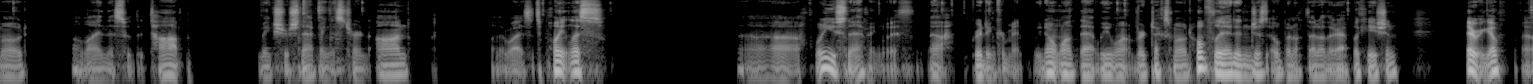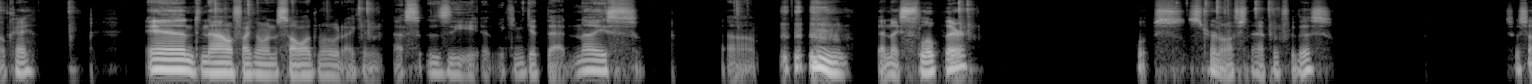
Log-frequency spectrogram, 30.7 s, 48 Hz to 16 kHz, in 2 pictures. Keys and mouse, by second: 0.1-2.6 drag, 3.2 shift+Tab, 3.7-5.5 drag, 6.1-8.4 drag, 9.9-11.8 drag, 13.8-15.3 drag, 15.3 Tab, 16.0 Tab, 17.5 z, 18.9 s, 25.0 s, 27.5 shift+Tab, 27.9 s.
